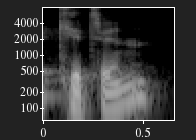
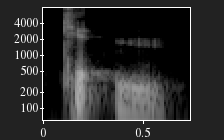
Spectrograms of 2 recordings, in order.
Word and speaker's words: kitten: You can say kitten, but most people say kitten. You do the stop T, kit. You don't release, and then you fall to an N, kitten.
